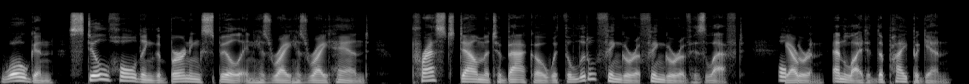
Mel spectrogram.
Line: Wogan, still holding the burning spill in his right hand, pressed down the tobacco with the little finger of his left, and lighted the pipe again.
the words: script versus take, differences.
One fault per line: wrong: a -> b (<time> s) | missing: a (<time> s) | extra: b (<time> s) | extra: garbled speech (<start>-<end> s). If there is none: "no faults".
extra: his right (2.9 s)
extra: finger (6.4 s)
extra: garbled speech (7.8-8.3 s)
